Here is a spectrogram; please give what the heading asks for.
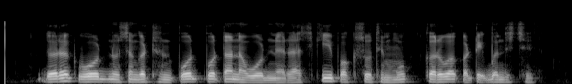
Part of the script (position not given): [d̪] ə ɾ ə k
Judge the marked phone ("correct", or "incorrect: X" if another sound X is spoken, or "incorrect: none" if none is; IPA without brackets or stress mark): correct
